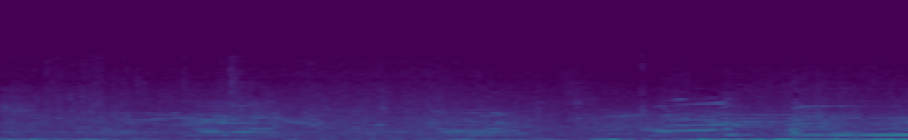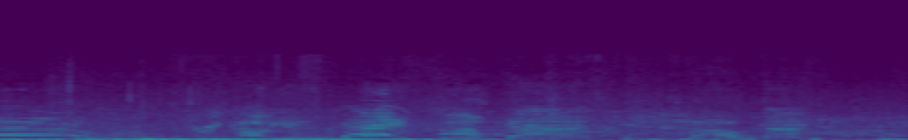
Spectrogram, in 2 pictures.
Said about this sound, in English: the rain is starting to come down, and it's coming down hard. We were expecting some rain earlier, and now it's really coming down. In fact, it's blowing everything under the canopy where we are. And it is an absolute downpour right now.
